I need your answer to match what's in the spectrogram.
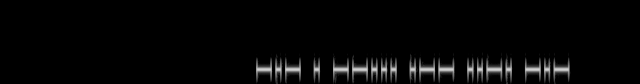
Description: Morse code, heard as a keyed tone, about 25 wpm, 700 Hz. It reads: KE7WFK
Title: USA Call Signs - 6 Characters - Repeated 2x - 25wpm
